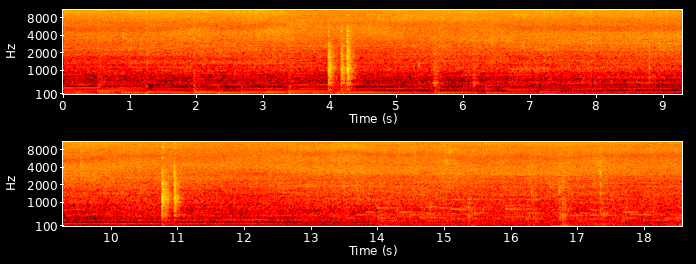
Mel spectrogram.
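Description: Cubes of pork belly sizzling as they fry in oil in a nonstick frying pan, stirred with chopsticks and a spatula. A utensil knocks sharply against the pan twice, about four seconds in and again about eleven seconds in.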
